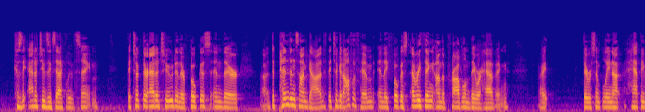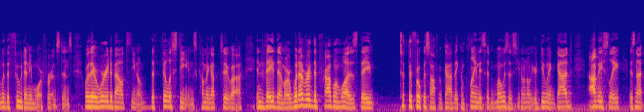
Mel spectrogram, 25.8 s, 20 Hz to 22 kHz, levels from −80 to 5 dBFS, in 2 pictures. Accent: American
